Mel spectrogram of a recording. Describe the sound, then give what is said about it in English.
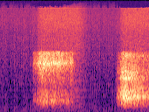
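A deep breath, heard as two soft, airy breath sounds separated by a brief pause, the second fuller and louder than the first, with no talking. “Just take a deep breath.”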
